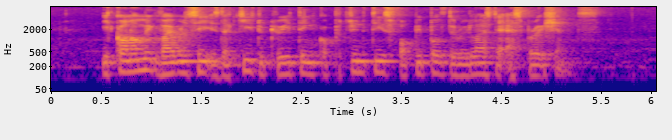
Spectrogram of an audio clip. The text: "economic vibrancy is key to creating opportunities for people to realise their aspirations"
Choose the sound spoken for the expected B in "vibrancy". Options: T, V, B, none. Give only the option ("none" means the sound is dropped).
none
